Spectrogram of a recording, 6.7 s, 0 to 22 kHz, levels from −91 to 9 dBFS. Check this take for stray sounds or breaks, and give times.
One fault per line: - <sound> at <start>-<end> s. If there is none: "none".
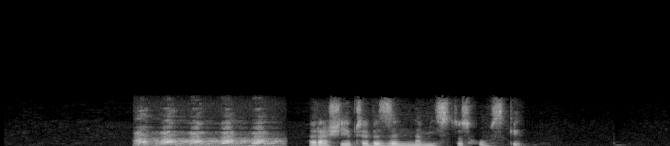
- bark at 1.3-2.9 s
